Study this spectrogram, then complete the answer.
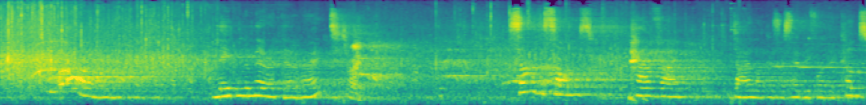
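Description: A man sings through a microphone in a large echoing hall.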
